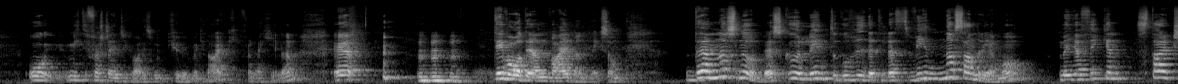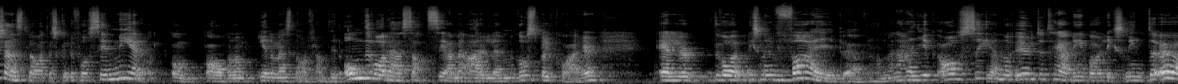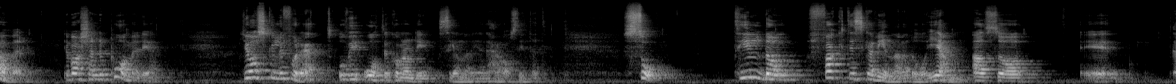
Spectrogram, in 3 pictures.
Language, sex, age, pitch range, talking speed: Swedish, female, 30-49, 165-245 Hz, 185 wpm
